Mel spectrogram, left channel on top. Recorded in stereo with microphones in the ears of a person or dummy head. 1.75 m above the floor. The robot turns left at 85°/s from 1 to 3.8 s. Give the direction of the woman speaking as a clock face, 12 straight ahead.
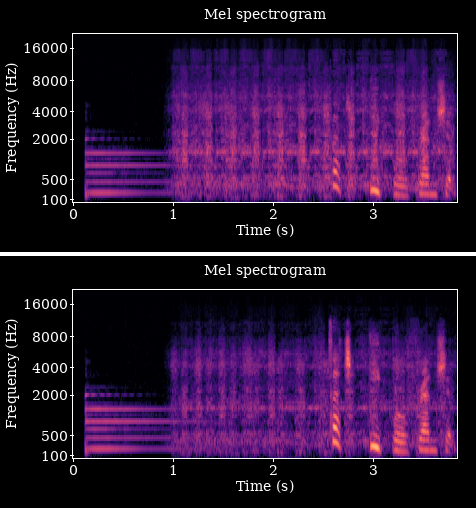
3 o'clock.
